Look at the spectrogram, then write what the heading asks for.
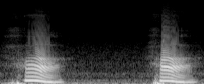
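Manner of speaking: Ha said as a long "hah"; Ha as the German name of H; German letter H. Shown as a demonstration. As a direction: breathe out the h in Ha, open long "ah". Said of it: "H is".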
